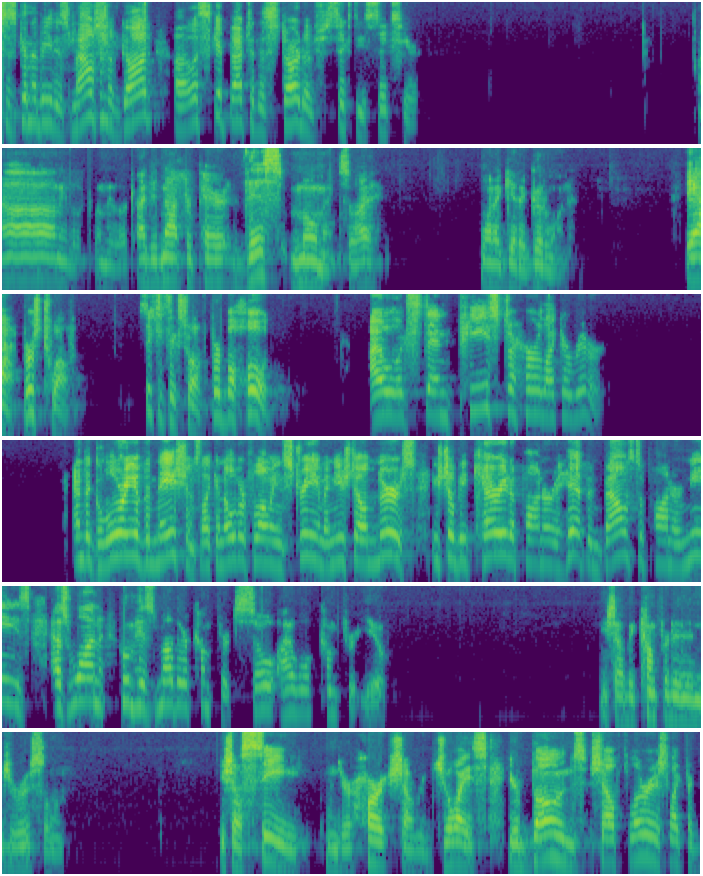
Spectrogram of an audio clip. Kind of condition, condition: setting, large echoing room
